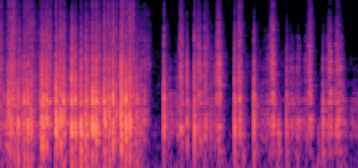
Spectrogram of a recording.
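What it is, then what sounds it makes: Cardboard board game box. Fast fingertip tapping and scratching on the glossy lid of a hollow cardboard Monopoly board game box. A dense burst of rapid, dry scratchy taps fills the first two seconds. It breaks into quicker separate taps and short scrapes with brief gaps between them, each dying away almost instantly.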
